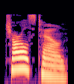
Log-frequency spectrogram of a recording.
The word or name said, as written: charlestown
